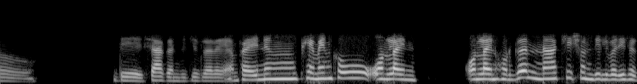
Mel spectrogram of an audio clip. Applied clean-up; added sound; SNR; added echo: none; none; none; none.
